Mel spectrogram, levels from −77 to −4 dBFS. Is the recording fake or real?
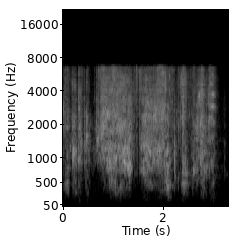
fake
